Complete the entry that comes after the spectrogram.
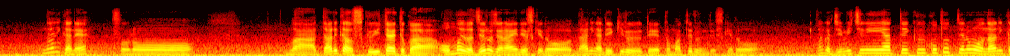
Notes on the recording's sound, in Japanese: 運転中。けっこう前に収録してます。大雨の夜の車のなからお届けつっての第３弾。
